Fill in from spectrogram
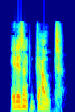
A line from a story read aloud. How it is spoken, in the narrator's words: said the Major gruffly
